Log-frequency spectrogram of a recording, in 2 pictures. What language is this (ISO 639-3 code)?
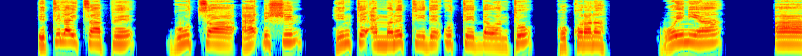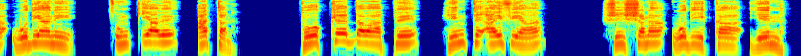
dwr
